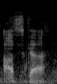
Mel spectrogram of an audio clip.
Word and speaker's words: Asuka: You know, if you write Asuka but you say Aska, then I wonder.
